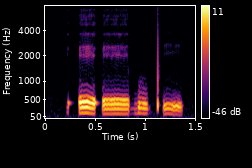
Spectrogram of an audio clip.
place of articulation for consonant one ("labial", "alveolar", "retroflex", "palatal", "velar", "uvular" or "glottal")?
glottal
